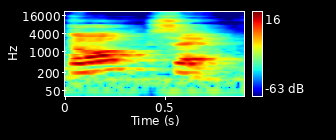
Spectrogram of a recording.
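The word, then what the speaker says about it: doce: of the ending c e this one is pronounced do se so i was like the number two in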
